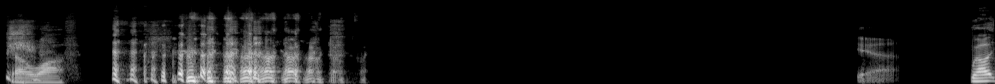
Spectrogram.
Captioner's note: laughing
